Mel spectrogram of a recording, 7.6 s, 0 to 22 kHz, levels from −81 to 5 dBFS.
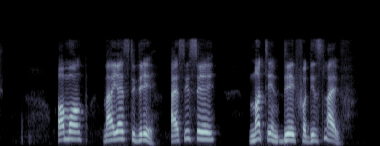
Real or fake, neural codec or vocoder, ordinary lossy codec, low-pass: fake; codec, 16 kHz, 0.8 kbps, ZipCodec; MP3, 64 kbps; 7.2 kHz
